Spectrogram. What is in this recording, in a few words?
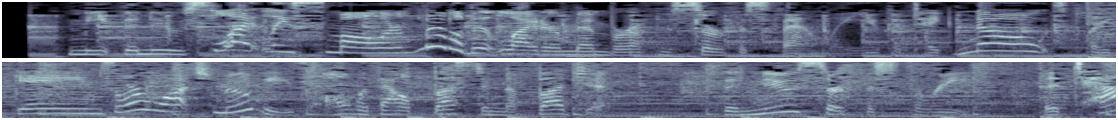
Commercial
